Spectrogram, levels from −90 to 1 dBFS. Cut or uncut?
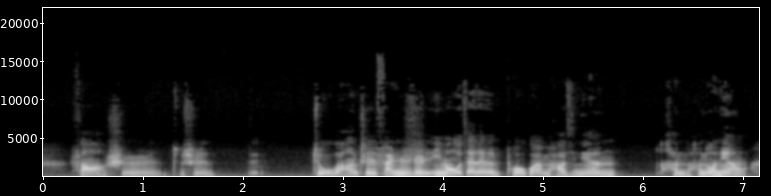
uncut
